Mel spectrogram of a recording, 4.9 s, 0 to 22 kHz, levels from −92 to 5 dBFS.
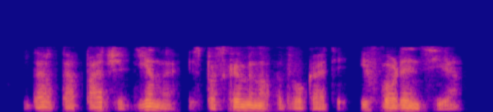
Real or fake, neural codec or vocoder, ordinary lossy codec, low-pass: real; none; AAC, 16 kbps; 7.2 kHz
